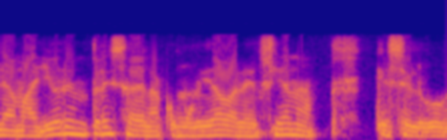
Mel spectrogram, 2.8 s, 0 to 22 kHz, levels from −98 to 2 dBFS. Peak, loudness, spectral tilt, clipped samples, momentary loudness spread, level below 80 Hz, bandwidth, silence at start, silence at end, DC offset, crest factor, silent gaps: -10 dBFS; -23 LUFS; -5 dB/octave; under 0.1%; 4 LU; -54 dBFS; 8.2 kHz; 0 s; 0 s; under 0.1%; 12 dB; none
